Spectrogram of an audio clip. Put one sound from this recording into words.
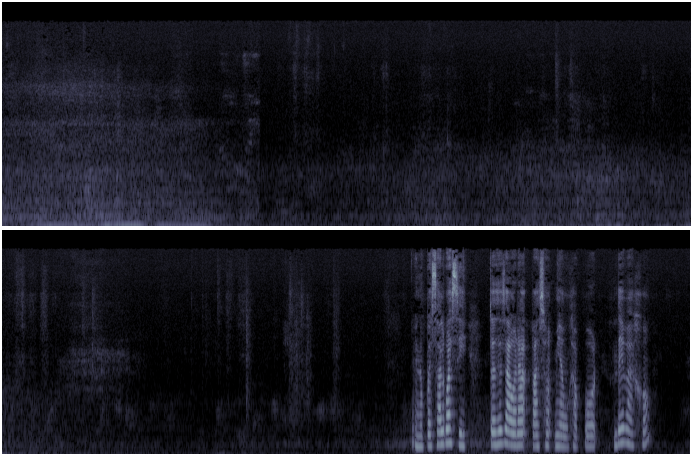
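Yarn softly rustles as a needle pulls it through crochet stitches.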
